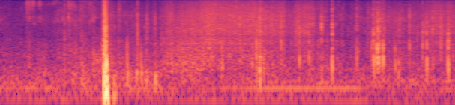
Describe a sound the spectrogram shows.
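Loose dirt patters onto a plastic sheet.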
